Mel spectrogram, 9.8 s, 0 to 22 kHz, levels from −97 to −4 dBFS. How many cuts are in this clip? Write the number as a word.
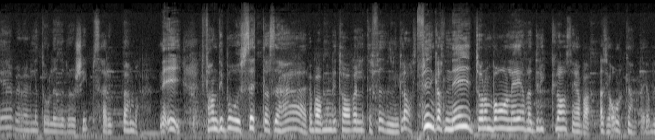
three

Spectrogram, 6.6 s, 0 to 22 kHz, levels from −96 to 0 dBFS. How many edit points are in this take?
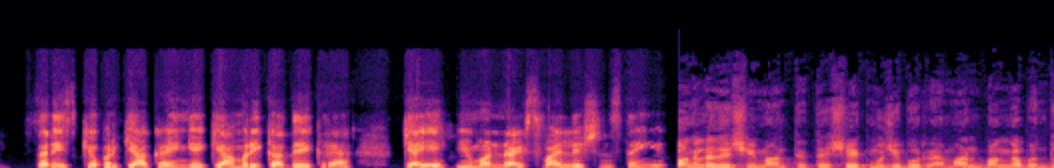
one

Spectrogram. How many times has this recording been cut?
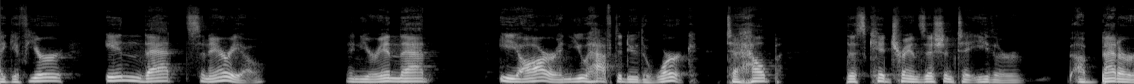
one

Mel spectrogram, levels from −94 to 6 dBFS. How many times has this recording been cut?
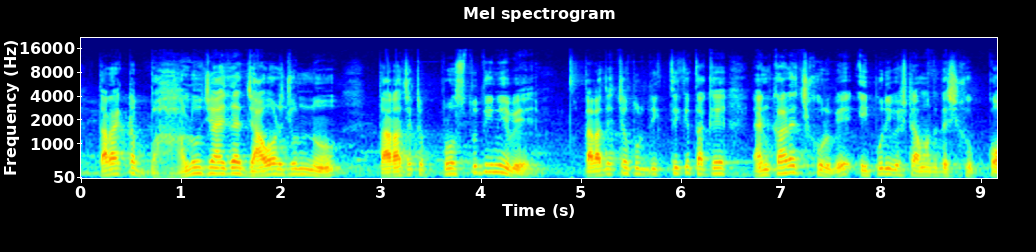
zero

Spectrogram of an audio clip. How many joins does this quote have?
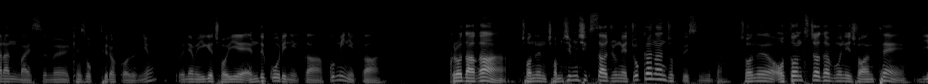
zero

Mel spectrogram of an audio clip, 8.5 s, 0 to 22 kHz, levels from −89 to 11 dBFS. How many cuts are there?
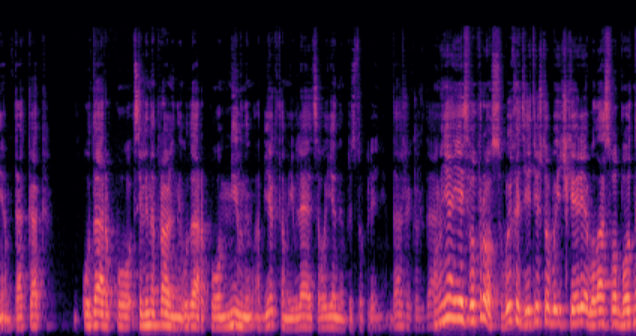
one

